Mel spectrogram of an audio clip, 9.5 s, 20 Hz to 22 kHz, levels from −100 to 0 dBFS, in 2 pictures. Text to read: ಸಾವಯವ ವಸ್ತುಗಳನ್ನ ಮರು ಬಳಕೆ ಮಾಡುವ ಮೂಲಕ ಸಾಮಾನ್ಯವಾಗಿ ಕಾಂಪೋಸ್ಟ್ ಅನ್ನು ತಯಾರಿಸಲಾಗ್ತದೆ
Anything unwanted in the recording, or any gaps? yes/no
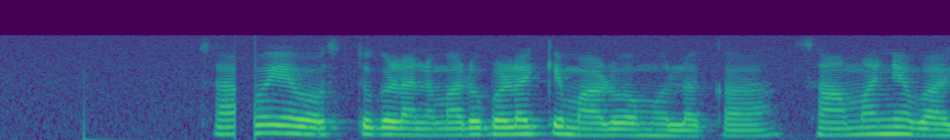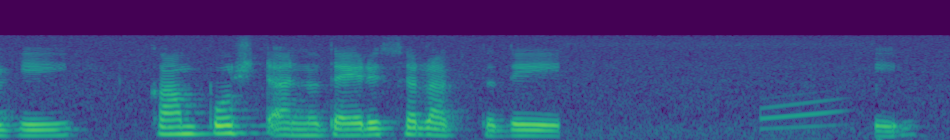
yes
